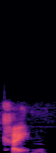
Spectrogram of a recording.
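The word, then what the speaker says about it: chitin: are composed of kiten remember this word looks like chitten but it's pronounced kiten so let's do a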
